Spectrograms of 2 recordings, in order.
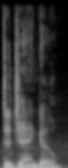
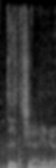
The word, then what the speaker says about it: Django: Death Proof, Inglourious Bastards, Django. Django. I've seen one of them. Right. Which one? The D You know is what the others silent. are all about, though, right? The D is silent.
